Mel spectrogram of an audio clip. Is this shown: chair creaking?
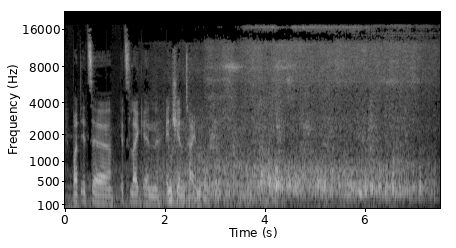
no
